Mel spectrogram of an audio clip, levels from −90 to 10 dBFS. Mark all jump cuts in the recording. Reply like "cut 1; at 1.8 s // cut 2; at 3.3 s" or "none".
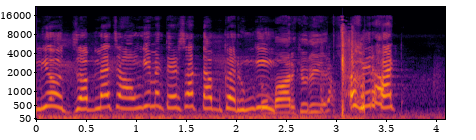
cut 1; at 2.7 s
